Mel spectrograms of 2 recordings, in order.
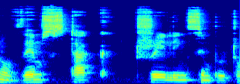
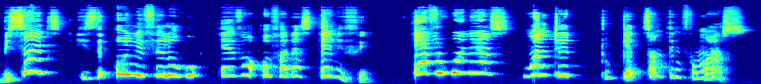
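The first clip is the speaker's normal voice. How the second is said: very high, delighted princess voice; cartoon princess; 6 dB louder than usual. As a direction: gush with giddy delight. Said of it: "gasping for air from laughter".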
